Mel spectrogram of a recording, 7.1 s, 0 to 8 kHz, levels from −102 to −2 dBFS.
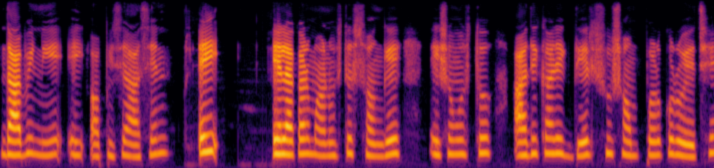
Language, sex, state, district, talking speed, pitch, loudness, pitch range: Bengali, female, Jharkhand, Jamtara, 125 wpm, 250 Hz, -22 LUFS, 235-265 Hz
